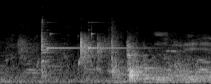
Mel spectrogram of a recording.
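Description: A pool shot: the cue tip clicks against the cue ball, followed within a second by several sharp clicks of billiard balls striking each other.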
